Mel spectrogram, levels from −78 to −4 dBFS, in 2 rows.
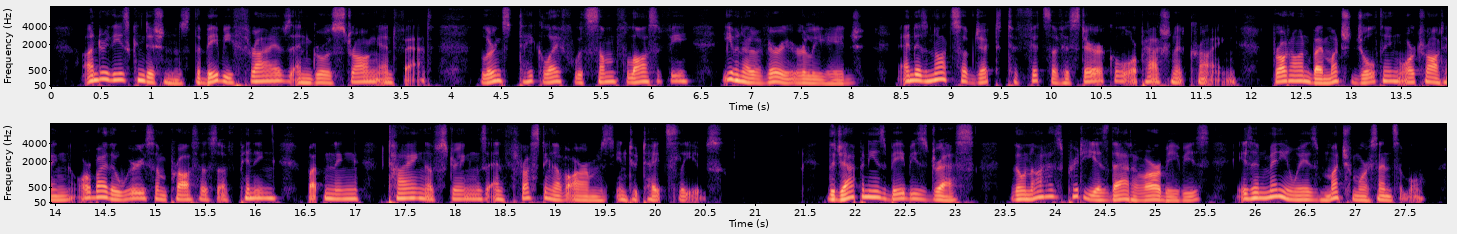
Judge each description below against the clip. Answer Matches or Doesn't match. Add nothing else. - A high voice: Doesn't match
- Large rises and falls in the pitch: Matches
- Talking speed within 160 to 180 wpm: Matches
